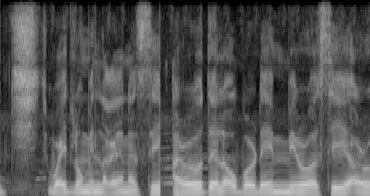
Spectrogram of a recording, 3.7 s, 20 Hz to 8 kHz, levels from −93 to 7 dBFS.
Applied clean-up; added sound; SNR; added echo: none; none; none; none.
